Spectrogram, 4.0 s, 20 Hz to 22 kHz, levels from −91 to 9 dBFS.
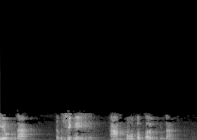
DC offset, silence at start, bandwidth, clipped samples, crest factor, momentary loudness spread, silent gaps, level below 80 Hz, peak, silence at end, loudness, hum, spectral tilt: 0.9%; 0 s; 4.5 kHz; under 0.1%; 20 dB; 18 LU; none; -56 dBFS; -2 dBFS; 0 s; -20 LUFS; none; -10 dB/octave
